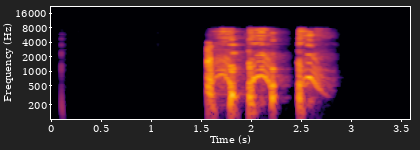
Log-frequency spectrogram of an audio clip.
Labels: {"expert_labels": [{"quality": "good", "cough_type": "dry", "dyspnea": false, "wheezing": false, "stridor": false, "choking": false, "congestion": false, "nothing": true, "diagnosis": "healthy cough", "severity": "pseudocough/healthy cough"}], "age": 41, "gender": "male", "respiratory_condition": false, "fever_muscle_pain": false, "status": "symptomatic"}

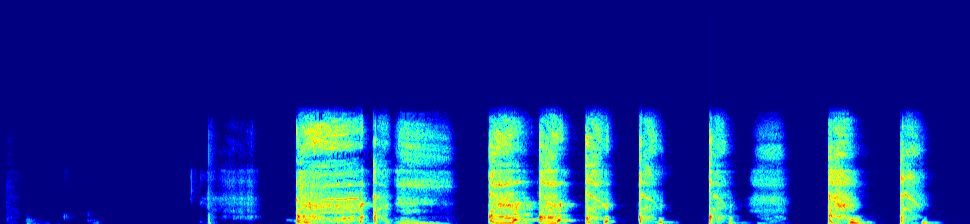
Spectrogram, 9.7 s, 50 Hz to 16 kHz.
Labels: {"expert_labels": [{"quality": "good", "cough_type": "wet", "dyspnea": false, "wheezing": false, "stridor": false, "choking": false, "congestion": false, "nothing": true, "diagnosis": "lower respiratory tract infection", "severity": "severe"}], "age": 39, "gender": "female", "respiratory_condition": false, "fever_muscle_pain": false, "status": "symptomatic"}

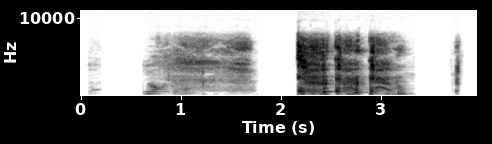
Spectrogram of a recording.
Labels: {"expert_labels": [{"quality": "good", "cough_type": "dry", "dyspnea": false, "wheezing": false, "stridor": false, "choking": false, "congestion": false, "nothing": true, "diagnosis": "healthy cough", "severity": "pseudocough/healthy cough"}], "age": 19, "gender": "other", "respiratory_condition": true, "fever_muscle_pain": false, "status": "COVID-19"}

